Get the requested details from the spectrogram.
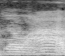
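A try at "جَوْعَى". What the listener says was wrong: Hadap nun ya. Hilangkan nunnya. Jau'a.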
